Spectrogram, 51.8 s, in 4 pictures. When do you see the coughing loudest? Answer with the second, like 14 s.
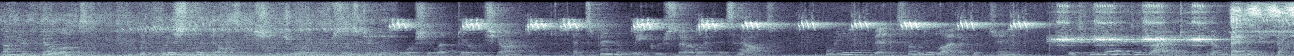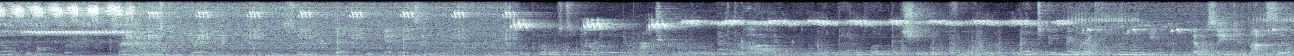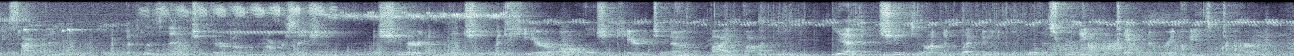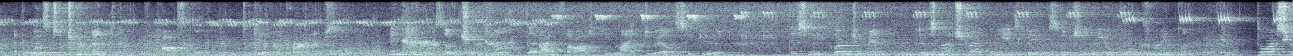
43 s.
